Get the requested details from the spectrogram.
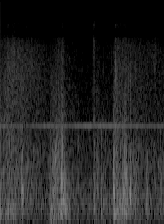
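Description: A blade slashes through the air with a sharp swish.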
